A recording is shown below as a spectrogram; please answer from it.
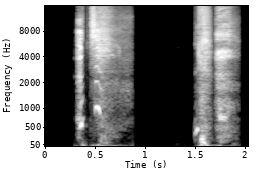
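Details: Two quick sneezes, each a sharp intake followed by an explosive burst; ordinary sneezing.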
